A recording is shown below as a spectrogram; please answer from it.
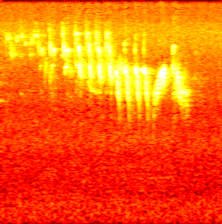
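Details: A single common chaffinch (Fringilla coelebs) song phrase that starts softly, builds into a rattling descending series of high notes, and finishes with a brighter terminal flourish; steady light background noise.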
